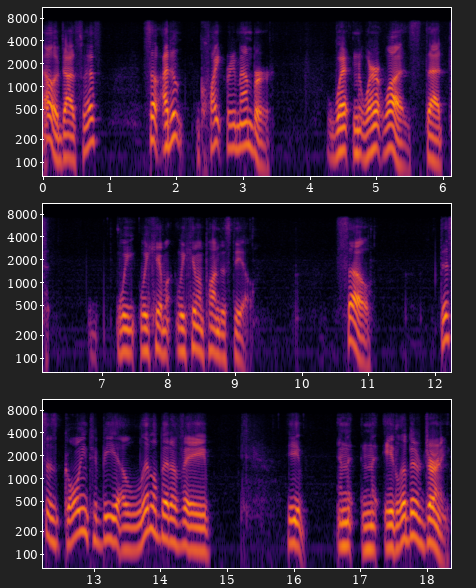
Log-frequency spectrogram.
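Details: Adult male with a very large stutter, controlled to a degree after a lot of voice therapy but still present: stuttering.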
